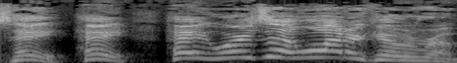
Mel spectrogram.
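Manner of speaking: very high, shrill shouted yell. Retelling how a player in the game yelled about water: imitating someone yelling. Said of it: "one of them yells".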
